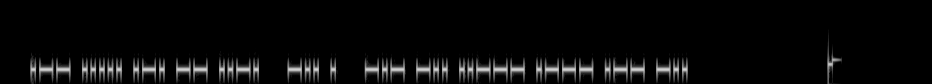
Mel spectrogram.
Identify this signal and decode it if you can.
Morse code, heard as a keyed tone, about 27 wpm, 700 Hz. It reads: W5RMF DE KD2JWD
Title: USA Callsign DE Callsign 28wpm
